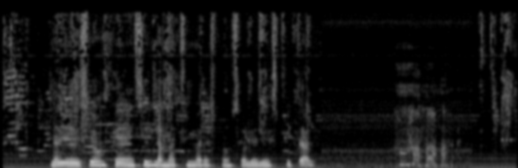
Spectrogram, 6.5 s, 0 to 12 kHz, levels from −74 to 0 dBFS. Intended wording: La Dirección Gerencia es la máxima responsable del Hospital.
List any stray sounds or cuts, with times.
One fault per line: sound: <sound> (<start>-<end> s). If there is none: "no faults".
sound: laugh (4.9-5.8 s)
